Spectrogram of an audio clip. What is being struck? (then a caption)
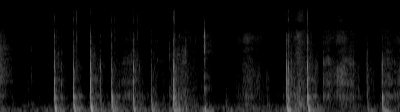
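Paper notebook with card cover. Fingertips of both hands tap rhythmically on the cover of a flat spiral notebook with a green cover. About fifteen short, dull taps sound with a low thump and almost no ring, spaced in an uneven rhythm with faint scratchy rustle between them.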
